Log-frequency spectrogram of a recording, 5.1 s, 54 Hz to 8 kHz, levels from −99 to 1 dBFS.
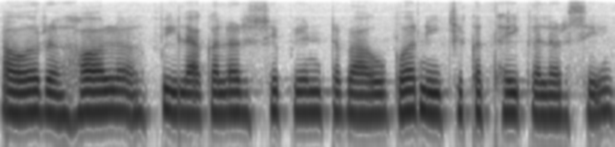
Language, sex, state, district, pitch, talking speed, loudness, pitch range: Bhojpuri, female, Uttar Pradesh, Ghazipur, 175 Hz, 140 wpm, -18 LUFS, 165-180 Hz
